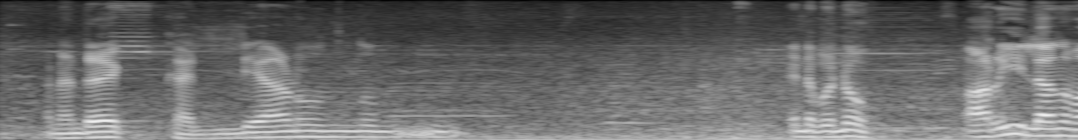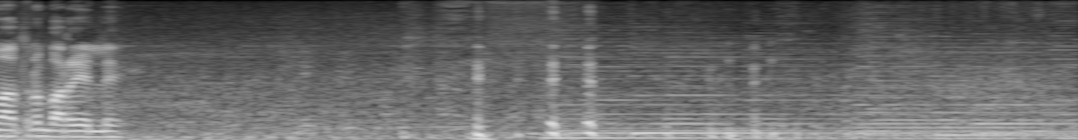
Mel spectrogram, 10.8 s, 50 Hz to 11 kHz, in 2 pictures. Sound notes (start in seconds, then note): 7.0 both laugh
